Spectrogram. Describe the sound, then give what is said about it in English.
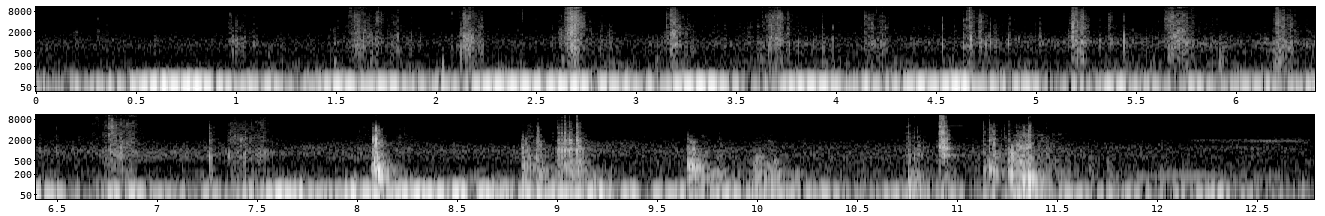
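A steady run of footsteps, roughly two per second, gives way to a few sharper knocks and clatters as a shed door is unlatched and pulled open. No one speaks. “I'm going to go and open the door on the shed.”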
